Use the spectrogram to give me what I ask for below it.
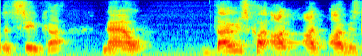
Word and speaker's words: Tsuka: Has anybody seen I pronounce it Tsuka, TSUKA coils, and they've got a ribbon wire wrap.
